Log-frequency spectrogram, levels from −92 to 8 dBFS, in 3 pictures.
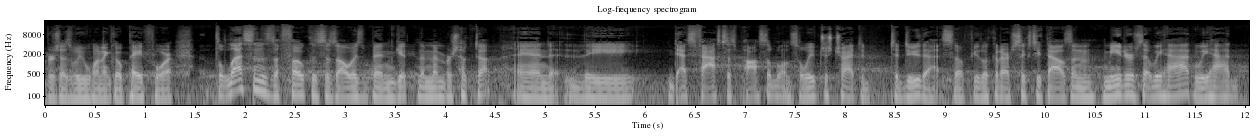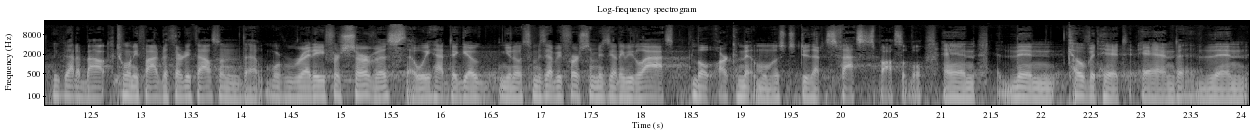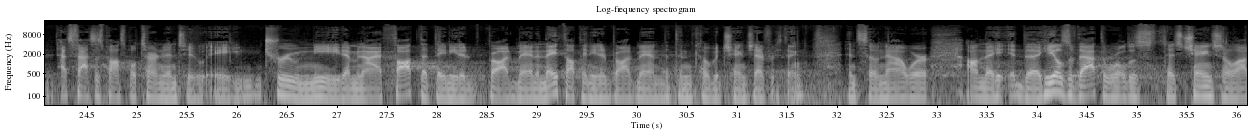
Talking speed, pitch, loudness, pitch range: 230 wpm, 95 Hz, -26 LUFS, 85-100 Hz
